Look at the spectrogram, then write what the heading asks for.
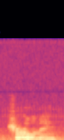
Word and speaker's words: Charlemagne: And the greatest king of the Franks was a guy named Charlemagne, or you might hear it pronounced Charlemagne. And this is just kind of a garbled version of saying Charles the Great.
